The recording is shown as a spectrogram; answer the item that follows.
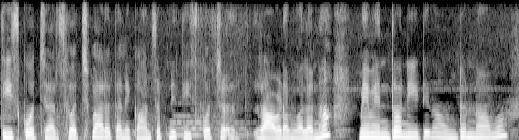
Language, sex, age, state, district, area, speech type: Telugu, female, 18-30, Telangana, Hyderabad, urban, spontaneous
